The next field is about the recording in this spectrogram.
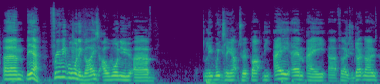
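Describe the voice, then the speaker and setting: A man's voice: mid-range voice, animated, moderate pace. British man hosting a casual podcast. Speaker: podcast host.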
